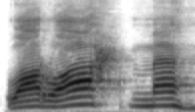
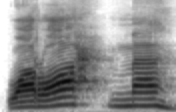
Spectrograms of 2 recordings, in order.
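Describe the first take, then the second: First: The word ends with a silent-vowel 'h' sound. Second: The word ends with a silent-vowel 'h' sound.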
